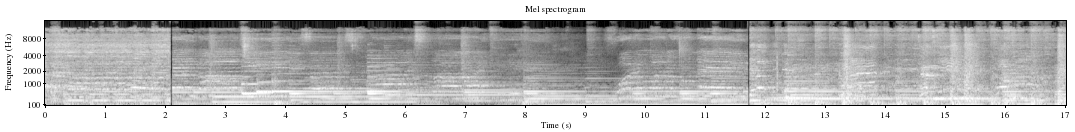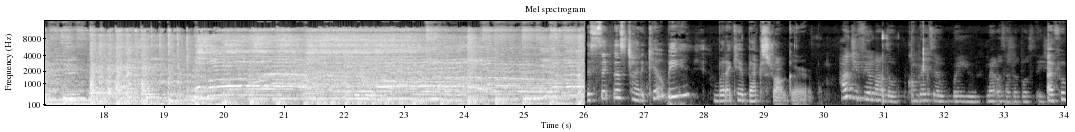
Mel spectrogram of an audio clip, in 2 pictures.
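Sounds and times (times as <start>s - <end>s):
background music with singing: 0.0s - 26.1s.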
